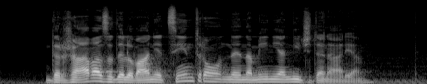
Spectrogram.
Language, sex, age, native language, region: Slovenian, male, 30-49, Slovenian, Zasavska region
